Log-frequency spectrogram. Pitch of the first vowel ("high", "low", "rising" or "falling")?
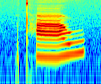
rising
